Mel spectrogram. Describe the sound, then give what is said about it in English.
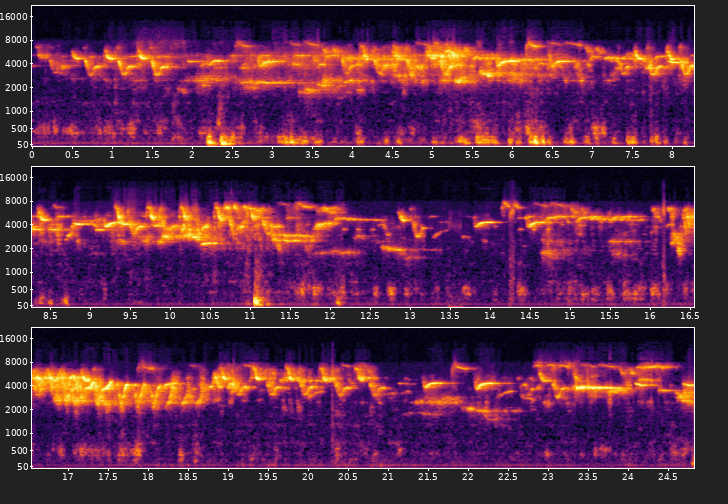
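A lively chorus of songbirds chirping and warbling outdoors in the countryside, steady and overlapping throughout, with a few soft low thumps early on and no voices. “leaning back against the tree and feeling that warmth on your body as you take a moment or two just to listen to the bird song and the country noises around about in that comfortable, deep relaxation.”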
